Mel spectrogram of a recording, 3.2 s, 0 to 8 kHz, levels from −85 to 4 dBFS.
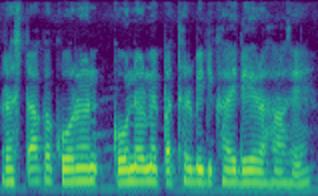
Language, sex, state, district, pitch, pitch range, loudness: Hindi, male, Arunachal Pradesh, Lower Dibang Valley, 145 Hz, 140-150 Hz, -15 LUFS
